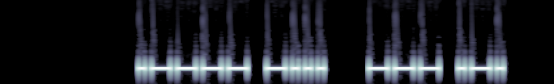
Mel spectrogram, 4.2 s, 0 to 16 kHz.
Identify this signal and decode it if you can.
Morse code, heard as a keyed tone, about 25 wpm, 700 Hz. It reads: 1B OR
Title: Field Day Exchanges Encore - 25wpm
